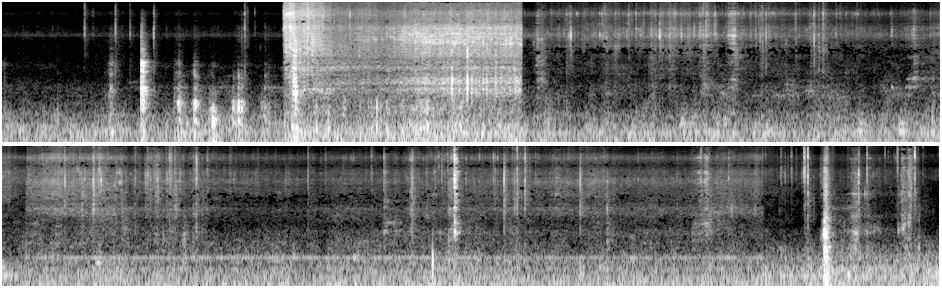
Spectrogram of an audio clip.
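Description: Paratha frying on a flat iron griddle over a wood fire: a loud burst of sizzling about four seconds in, lasting some three seconds, then a fainter steady sizzle, with sharp clicks and scrapes of a metal spatula on the griddle.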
